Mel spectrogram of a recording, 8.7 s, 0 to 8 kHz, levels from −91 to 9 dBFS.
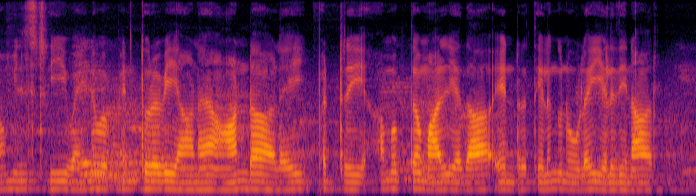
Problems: background sounds at intervals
